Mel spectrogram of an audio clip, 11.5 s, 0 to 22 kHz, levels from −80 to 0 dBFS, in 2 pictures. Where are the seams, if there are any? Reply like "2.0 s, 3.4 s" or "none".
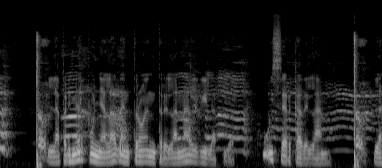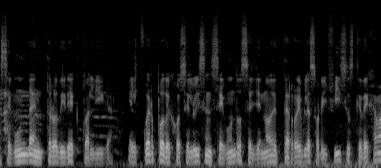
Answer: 7.6 s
